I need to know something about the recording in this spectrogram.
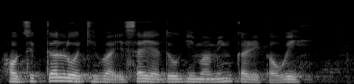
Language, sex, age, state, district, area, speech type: Manipuri, male, 18-30, Manipur, Kakching, rural, read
